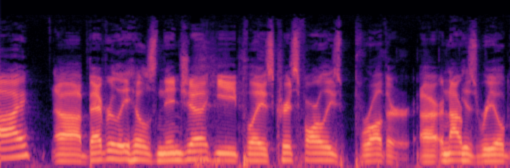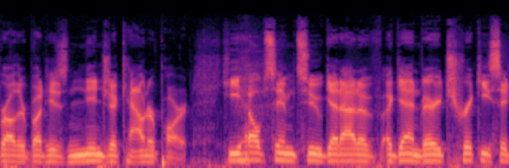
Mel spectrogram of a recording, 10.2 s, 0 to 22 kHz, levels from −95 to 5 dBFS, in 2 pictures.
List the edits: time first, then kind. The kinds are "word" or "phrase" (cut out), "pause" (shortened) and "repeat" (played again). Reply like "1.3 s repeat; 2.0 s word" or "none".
4.6 s word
